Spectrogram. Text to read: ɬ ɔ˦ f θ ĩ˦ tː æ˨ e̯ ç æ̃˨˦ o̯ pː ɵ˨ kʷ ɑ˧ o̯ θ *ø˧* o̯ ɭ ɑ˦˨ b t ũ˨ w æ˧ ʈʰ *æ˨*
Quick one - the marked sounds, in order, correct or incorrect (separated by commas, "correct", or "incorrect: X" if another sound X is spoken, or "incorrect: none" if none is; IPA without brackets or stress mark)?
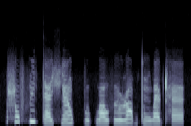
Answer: correct, correct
